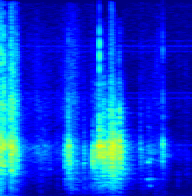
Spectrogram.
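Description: A deck of tarot cards is shuffled up close in a few quick papery riffling bursts with short gaps between them, with no voices.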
